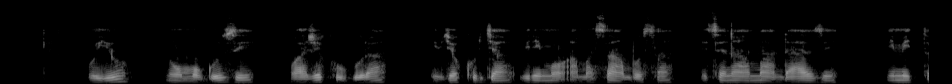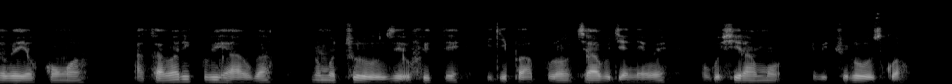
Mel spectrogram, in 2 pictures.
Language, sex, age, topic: Kinyarwanda, male, 18-24, finance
